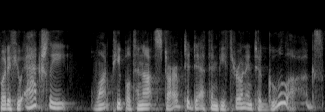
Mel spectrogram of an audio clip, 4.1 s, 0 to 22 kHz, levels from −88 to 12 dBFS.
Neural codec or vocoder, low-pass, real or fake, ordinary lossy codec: none; 7.2 kHz; real; Opus, 24 kbps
